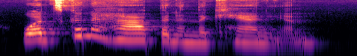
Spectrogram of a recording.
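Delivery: ordinary talk, nothing marked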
